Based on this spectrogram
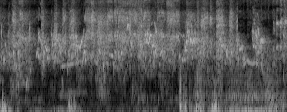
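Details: Pet budgerigars chirping and chattering, said to be happy birds: a dense, continuous wash of high, scratchy warbles and quick chirps from several birds, with brief low thumps near the start and middle.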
